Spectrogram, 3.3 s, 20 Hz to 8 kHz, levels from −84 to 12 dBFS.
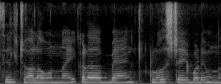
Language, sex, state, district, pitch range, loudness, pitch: Telugu, female, Andhra Pradesh, Anantapur, 210-235 Hz, -28 LUFS, 220 Hz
